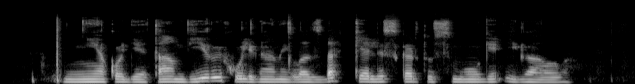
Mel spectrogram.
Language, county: Lithuanian, Telšiai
